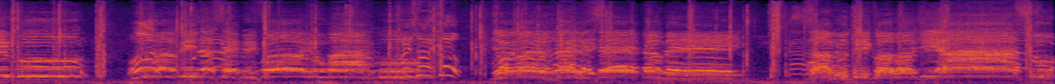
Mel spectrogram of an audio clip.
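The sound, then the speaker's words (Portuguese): A large crowd of football fans chants and shouts in unison outdoors in the streets of the small town of Itápolis, loud and continuous, with rhythmic bursts of voices echoing through the street for the whole stretch. “Foi só eles surgirem pelas ruas da pequena cidade para o barulho em Itápolis começar e tirar a paz do tranquilo leão.”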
